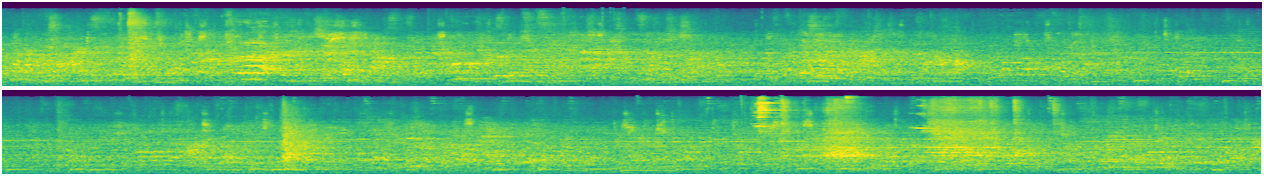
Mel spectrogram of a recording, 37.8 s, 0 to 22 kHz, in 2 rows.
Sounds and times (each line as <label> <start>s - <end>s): Crowd 0.0s - 37.7s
